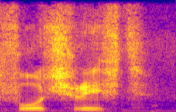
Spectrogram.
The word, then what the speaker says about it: Fortschritt: I think it's pronounced Fortschritt Baler.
